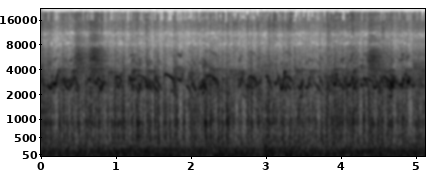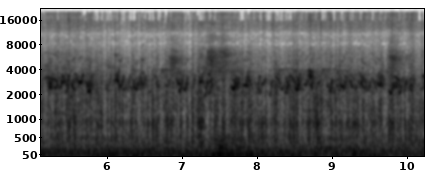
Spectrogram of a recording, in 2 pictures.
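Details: Baby chicks chirping together, a continuous flock chorus of quick high cheeps, many bending down or up, packed closely with no pauses, over a low background rumble and light pattering.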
